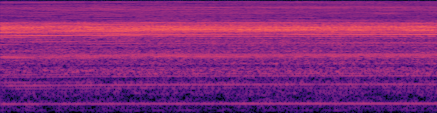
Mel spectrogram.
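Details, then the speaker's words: Cheap mini drill after a homemade fix, a small nail through a drilled hole locking the speed potentiometer: high thin whine holding one pitch; the knob no longer shifts and the speed stays uniform. "potenciómetro está totalmente fijado no se desplaza a un lateral y la velocidad de la máquina es uniforme"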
